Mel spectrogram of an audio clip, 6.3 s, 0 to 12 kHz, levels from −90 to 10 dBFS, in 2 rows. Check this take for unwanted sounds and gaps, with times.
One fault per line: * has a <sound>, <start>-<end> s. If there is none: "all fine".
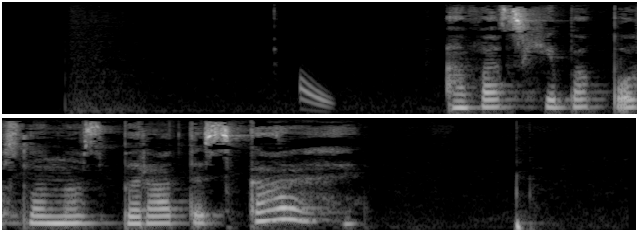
* has a chirp, 1.5-1.7 s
